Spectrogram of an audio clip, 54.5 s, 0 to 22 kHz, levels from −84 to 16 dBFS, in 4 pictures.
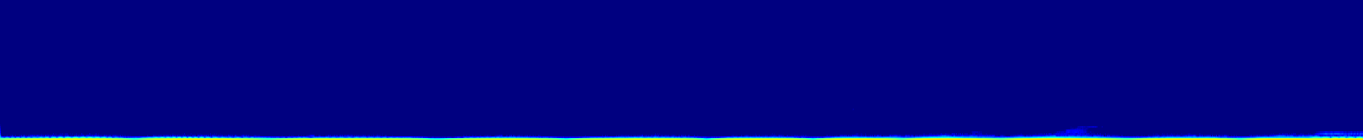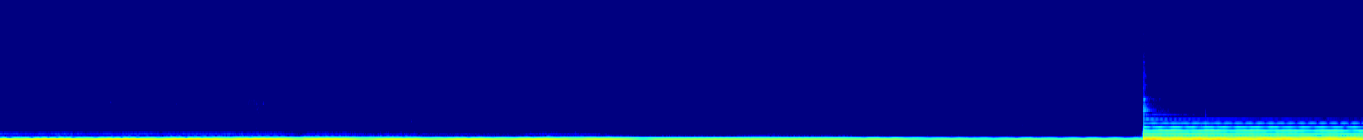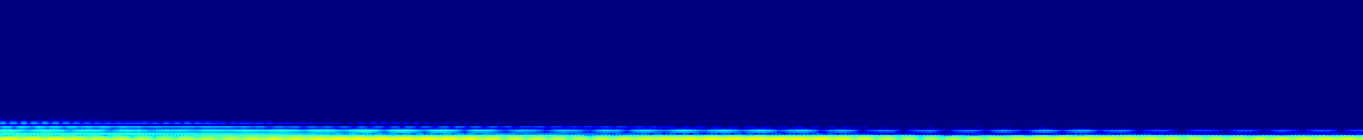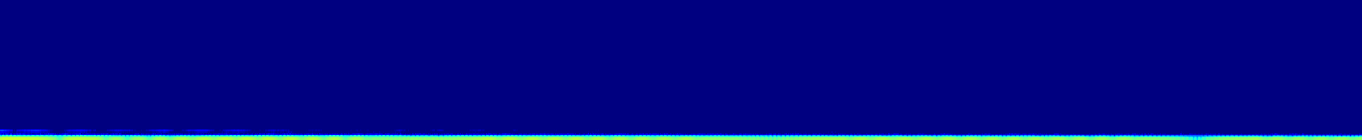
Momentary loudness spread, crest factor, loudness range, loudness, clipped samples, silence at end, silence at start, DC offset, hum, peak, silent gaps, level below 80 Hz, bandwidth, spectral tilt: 15 LU; 14 dB; 12 LU; -26 LUFS; under 0.1%; 0 s; 0 s; under 0.1%; none; -10 dBFS; none; -76 dBFS; 2.9 kHz; -13.5 dB/octave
